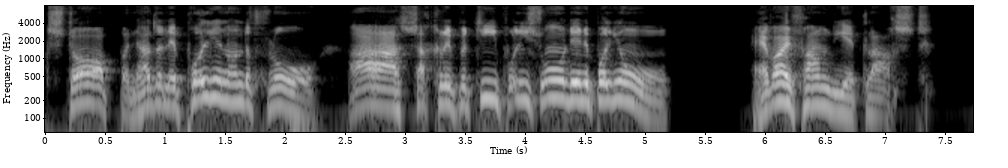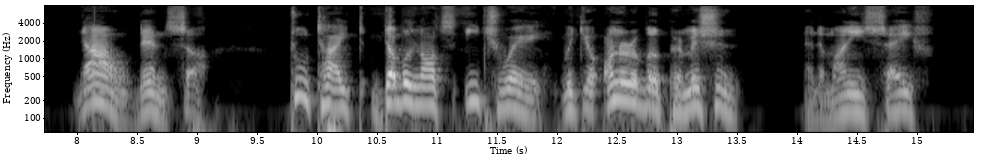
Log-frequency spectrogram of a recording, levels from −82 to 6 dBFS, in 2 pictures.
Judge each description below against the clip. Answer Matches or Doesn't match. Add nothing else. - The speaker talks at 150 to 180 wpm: Doesn't match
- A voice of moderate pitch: Matches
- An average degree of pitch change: Doesn't match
